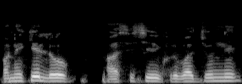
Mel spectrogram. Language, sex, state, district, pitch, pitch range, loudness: Bengali, male, West Bengal, Jalpaiguri, 155 Hz, 140-165 Hz, -17 LUFS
